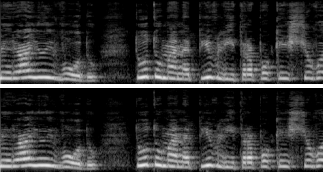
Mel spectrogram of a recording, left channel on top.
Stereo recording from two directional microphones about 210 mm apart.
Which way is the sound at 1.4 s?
20° left (ahead or behind).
